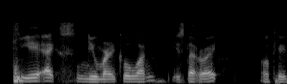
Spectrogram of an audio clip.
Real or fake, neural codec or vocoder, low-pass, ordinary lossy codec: fake; codec, 24 kHz, 3 kbps, HILCodec; 7.2 kHz; Opus, 16 kbps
